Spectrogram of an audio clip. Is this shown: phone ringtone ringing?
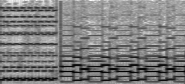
yes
